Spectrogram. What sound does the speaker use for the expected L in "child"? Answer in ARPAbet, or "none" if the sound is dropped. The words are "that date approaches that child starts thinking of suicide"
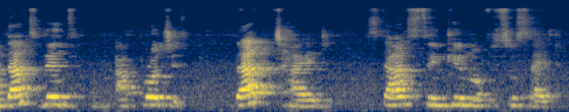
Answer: none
